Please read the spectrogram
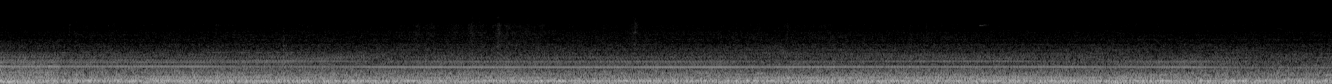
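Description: Steady cabin noise of an Airbus A380 in flight, heard from an upper-deck window seat: the low rumble of its Engine Alliance GP7200 engines and rushing air, with a steady high whine across it.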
